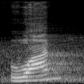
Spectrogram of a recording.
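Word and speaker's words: one: দেখো আমরা এখানে লিখেছি আই স এ ওয়ান eyed man. এখানে যে ওয়ানের ও উচ্চারণটা, এই ওটার উচ্চারণ কিন্তু ওয়ার মতো হয়েছে, বিদায় আমরা এখানে এন ব্যবহার না করে এ ব্যবহার করেছি।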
